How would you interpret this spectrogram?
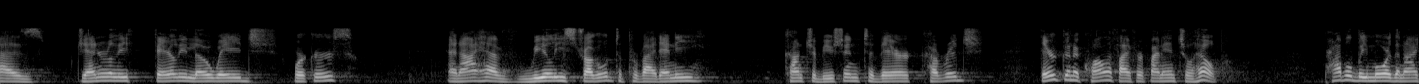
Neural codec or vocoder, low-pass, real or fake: none; 5.4 kHz; real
